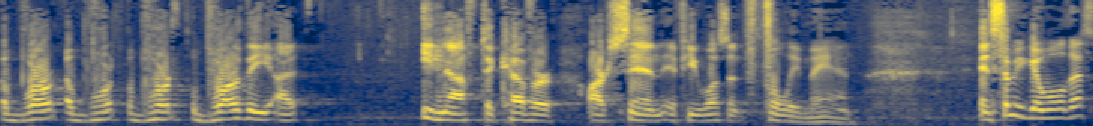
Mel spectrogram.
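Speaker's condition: Stuttering; long-standing stutter, present over 24 years, once fought calling to teach because unable to talk; sometimes hard to speak, harder when youth talk at same time; repeated sounds, prolonged sounds

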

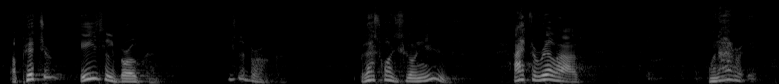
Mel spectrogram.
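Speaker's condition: No condition

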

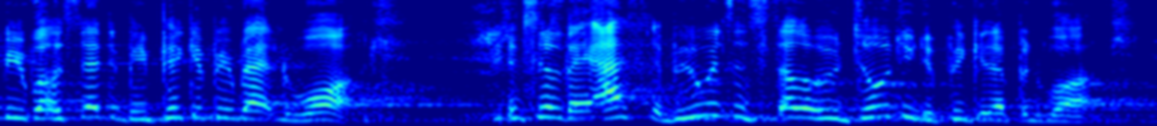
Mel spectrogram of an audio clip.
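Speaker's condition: Cerebral palsy, mild; can't speak right

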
